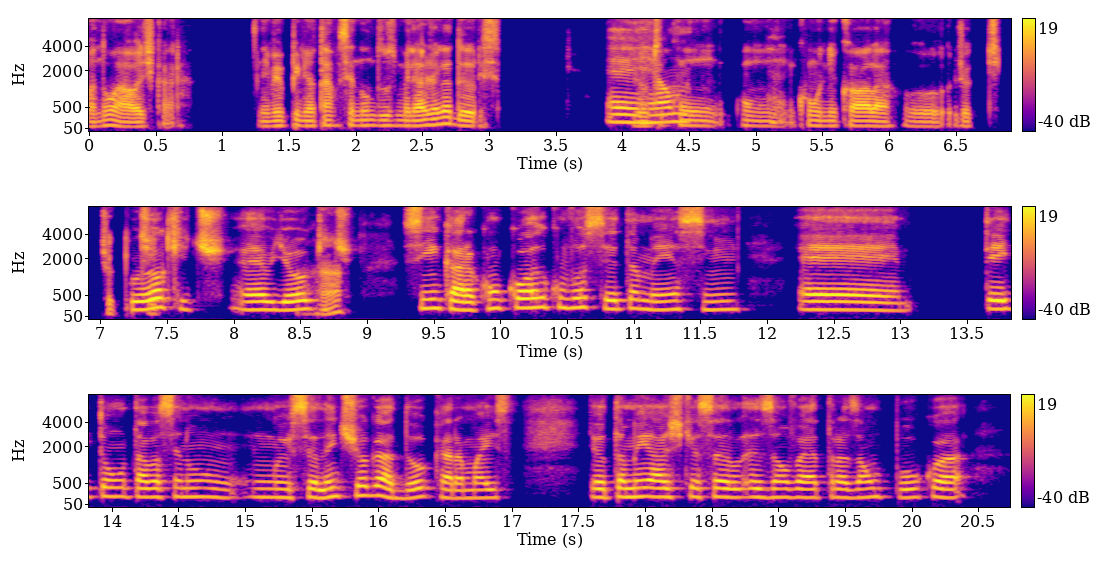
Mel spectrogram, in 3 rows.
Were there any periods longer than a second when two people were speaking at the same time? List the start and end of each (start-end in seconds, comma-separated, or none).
none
